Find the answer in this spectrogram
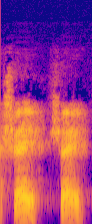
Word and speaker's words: Skjei: It was the first time in my life where everyone was like, oh yeah, Skjei.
